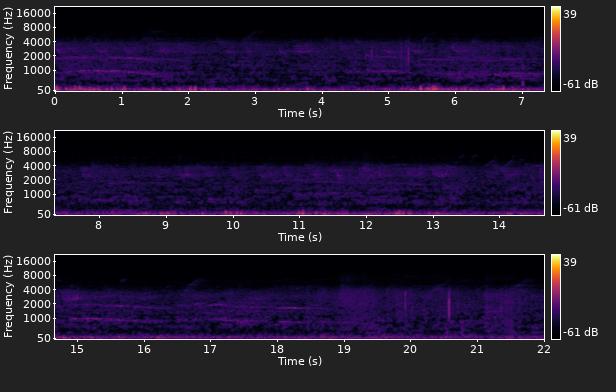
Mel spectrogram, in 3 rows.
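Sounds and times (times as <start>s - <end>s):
footsteps through vegetation: 18.5s - 22.0s.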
